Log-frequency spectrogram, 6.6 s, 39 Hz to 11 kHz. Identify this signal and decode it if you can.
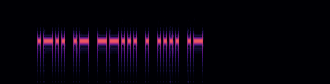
Morse code, heard as a keyed tone, about 21 wpm, 700 Hz. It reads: LA7EHA
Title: DXCC-100 Call Signs - 6 Characters - Repeated 3x - 20wpm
